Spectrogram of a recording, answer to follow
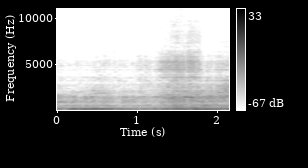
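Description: Film sound effects playing quietly: a low, steady rumble and hum from the scene of a split ferry being held together.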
